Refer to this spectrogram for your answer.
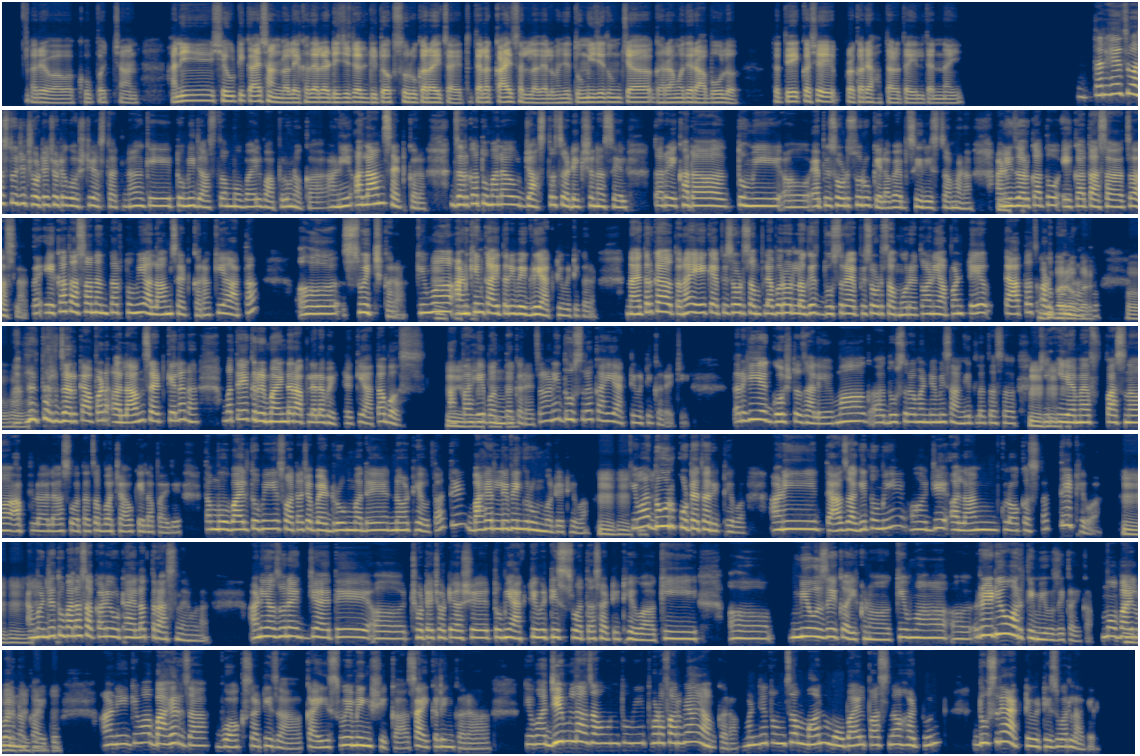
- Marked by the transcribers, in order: other background noise; in English: "डिजिटल डिटॉक्स"; tapping; in English: "अलार्म"; in English: "ॲडिक्शन"; in English: "ॲपिसोड"; in English: "वेब सीरीजचा"; in English: "अलार्म"; in English: "ॲपिसोड"; in English: "ॲपिसोड"; laughing while speaking: "बरोबर"; laughing while speaking: "आपण तर"; in English: "अलार्म"; in English: "रिमाइंडर"; in English: "लिविंग रूममध्ये"; in English: "क्लॉक"; in English: "म्युझिक"; in English: "म्युझिक"; in English: "सायकलिंग"; in English: "जिमला"
- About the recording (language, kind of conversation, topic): Marathi, podcast, डिजिटल डिटॉक्स कसा सुरू करावा?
